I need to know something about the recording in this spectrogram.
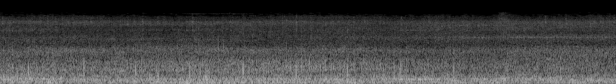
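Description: A crowd of people murmurs outdoors.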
